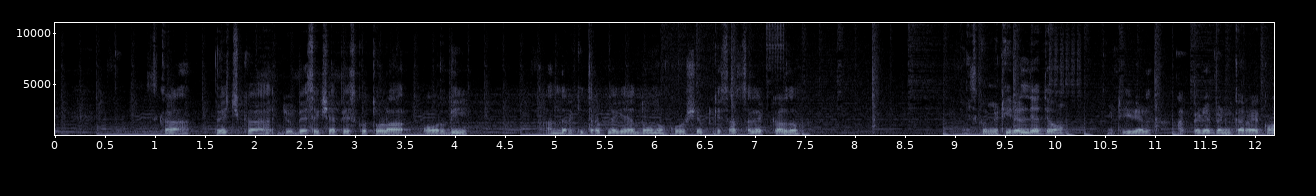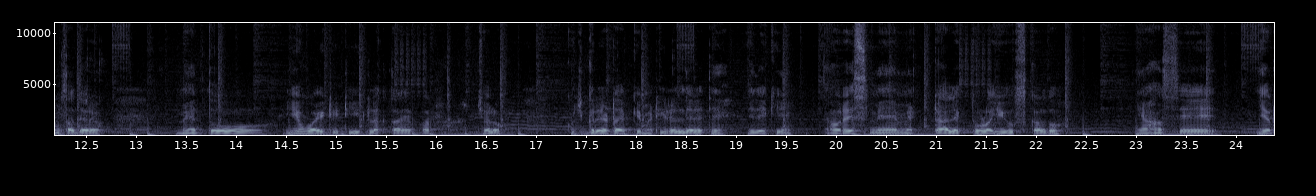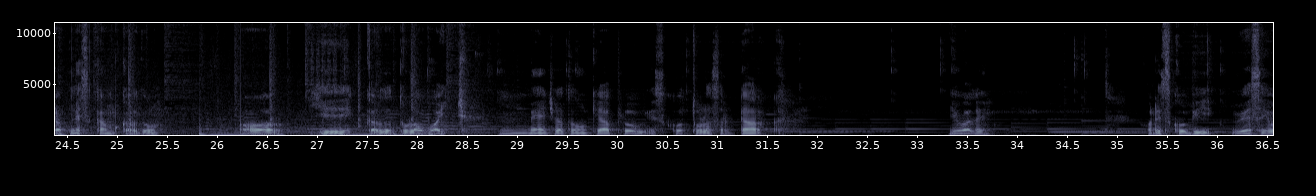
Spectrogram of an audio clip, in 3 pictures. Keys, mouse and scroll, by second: 0.2 click, 1.0 middle click, 3.1 click, 3.6 Caps_Lock, 4.2 click, 6.4 shift+click, 7.7 click, 8.8 click, 9.8 click, 11.6 middle click, 12.9 click, 15.8 click, 18.2 click, 21.2 click, 24.6 click, 26.7 click, 29.1 click, 31.0 click, 33.6 click, 34.9 click, 36.3 click.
